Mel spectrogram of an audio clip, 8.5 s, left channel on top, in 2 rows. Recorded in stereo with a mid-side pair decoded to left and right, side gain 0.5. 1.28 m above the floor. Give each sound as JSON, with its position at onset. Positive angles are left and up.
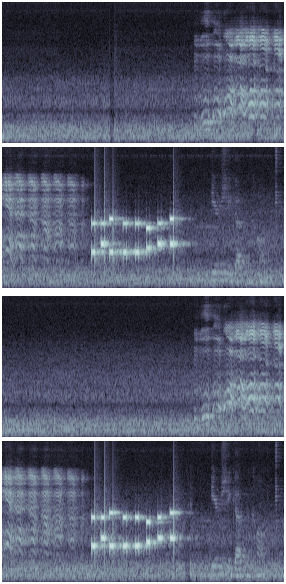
{"t": 2.9, "sound": "laughter", "azimuth_deg": -20, "distance_m": 2.0}
{"t": 5.6, "sound": "a phone buzzing", "azimuth_deg": -5, "distance_m": 1.1}
{"t": 7.4, "sound": "a man speaking", "azimuth_deg": -35, "distance_m": 3.0}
